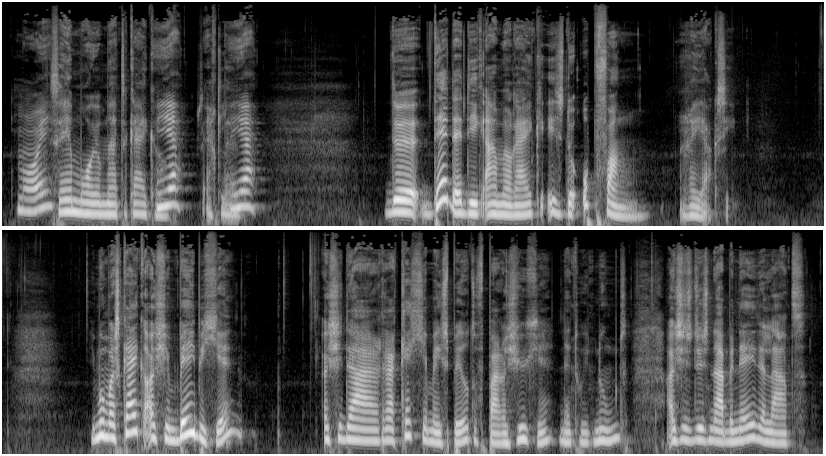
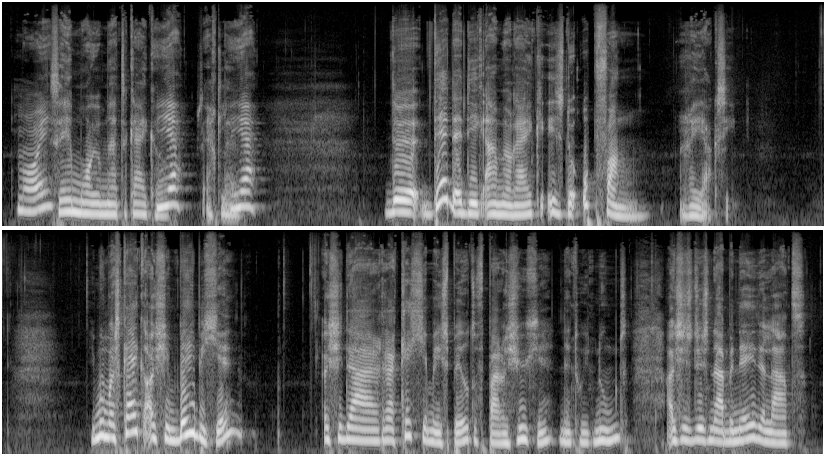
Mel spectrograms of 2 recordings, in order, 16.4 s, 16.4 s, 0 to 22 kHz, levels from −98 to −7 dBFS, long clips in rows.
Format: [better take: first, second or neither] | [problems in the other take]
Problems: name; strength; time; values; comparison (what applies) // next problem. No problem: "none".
first | distortion; slight; 10 dB below the speech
